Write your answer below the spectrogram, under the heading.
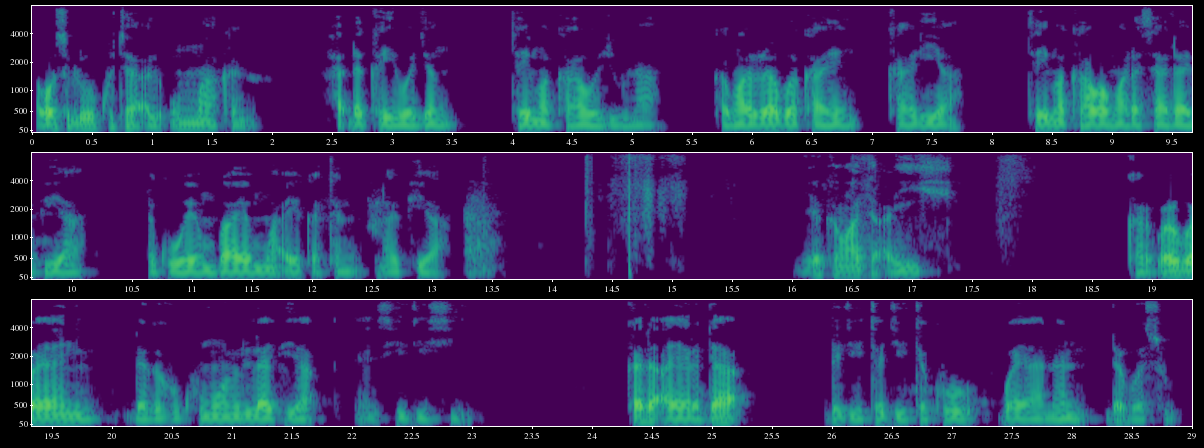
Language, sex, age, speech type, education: Hausa, male, 46-60, spontaneous, tertiary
